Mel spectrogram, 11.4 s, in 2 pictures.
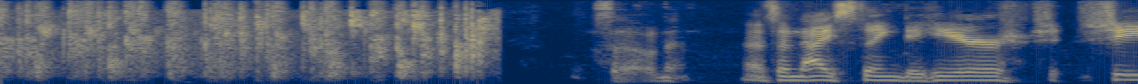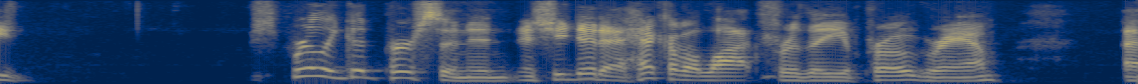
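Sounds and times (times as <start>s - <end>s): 
small round of applause: 0.0s - 2.5s
speech: 3.0s - 5.9s, 7.0s - 11.3s.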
